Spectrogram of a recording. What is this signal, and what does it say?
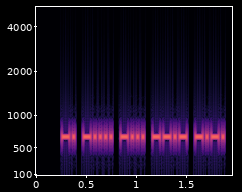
Morse code, heard as a keyed tone, about 46 wpm, 670 Hz. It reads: N6BQC
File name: LARK-FD-2022-Log-in-CW-45wpm-670-Hz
